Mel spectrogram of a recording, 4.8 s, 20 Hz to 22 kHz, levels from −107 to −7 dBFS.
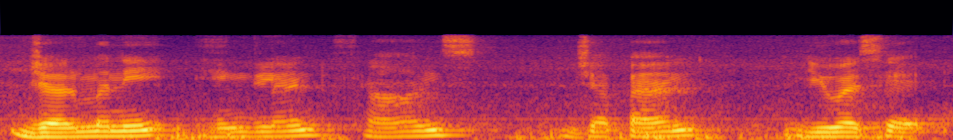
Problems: constant background noise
